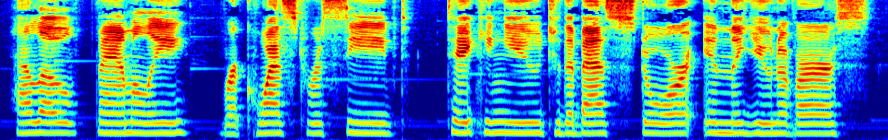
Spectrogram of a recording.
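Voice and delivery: even-toned machine voice; talking car, obliging and robotic. Acted. Car confirms the family's request, robotic and measured. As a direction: answer like an onboard computer, on one level note.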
